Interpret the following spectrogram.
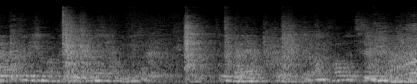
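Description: Several people talking at once in groups, their voices overlapping in a large hall, with a couple of short, sharp handling noises, the clearest about half a second in and just before the two-second mark.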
